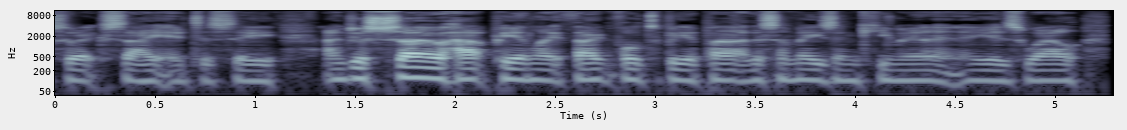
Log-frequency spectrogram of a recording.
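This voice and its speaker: A man with a British accent talks at a very fast pace in a fairly low pitch. His dark, mellow tone is somewhat breathy, on a very clean recording with a silent background. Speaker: gaming youtuber. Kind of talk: casual vlog commentary.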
